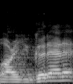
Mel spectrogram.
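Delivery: plain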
